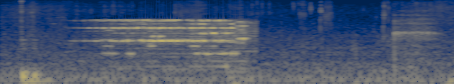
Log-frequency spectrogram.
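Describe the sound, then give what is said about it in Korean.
A phone ringing tone sounds once, a bright warbling burst lasting over a second, then cuts off, followed by quiet line noise and a brief faint tone as a caller's call connects to a live broadcast's phone-in consultation. “바로 또 다음 전화 연결해 보도록 하겠습니다.”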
